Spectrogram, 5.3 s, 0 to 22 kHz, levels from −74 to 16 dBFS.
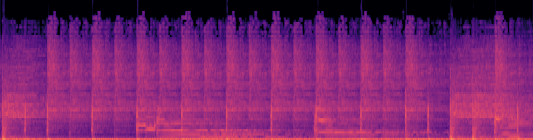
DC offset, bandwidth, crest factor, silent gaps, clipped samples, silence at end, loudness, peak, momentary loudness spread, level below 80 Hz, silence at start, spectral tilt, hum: under 0.1%; over 20 kHz; 12 dB; none; under 0.1%; 0 s; -12 LUFS; 0 dBFS; 2 LU; -20 dBFS; 0 s; -4 dB/octave; none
